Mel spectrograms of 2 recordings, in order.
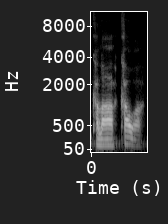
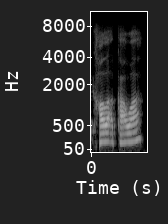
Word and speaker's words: Kalākaua: Kalakaua.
